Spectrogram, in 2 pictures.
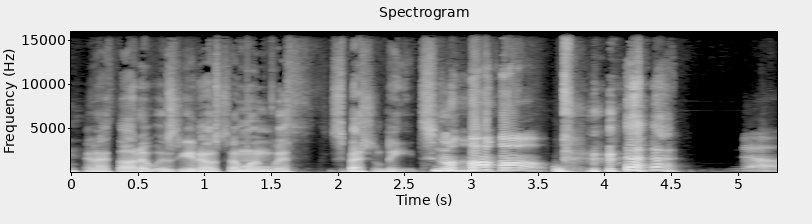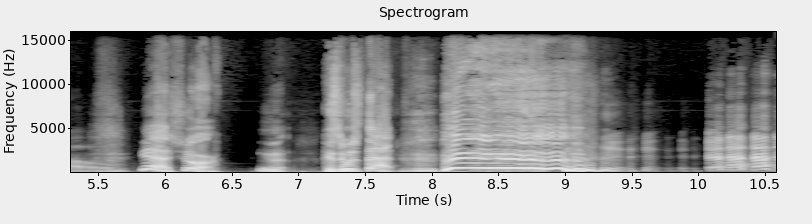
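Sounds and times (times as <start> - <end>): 
speech: 0.1 - 10.5
person imitating a horse whinny: 8.1 - 9.2.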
